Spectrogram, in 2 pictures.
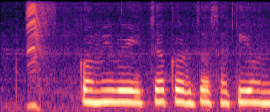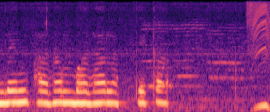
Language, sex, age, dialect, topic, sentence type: Marathi, female, 18-24, Varhadi, banking, question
